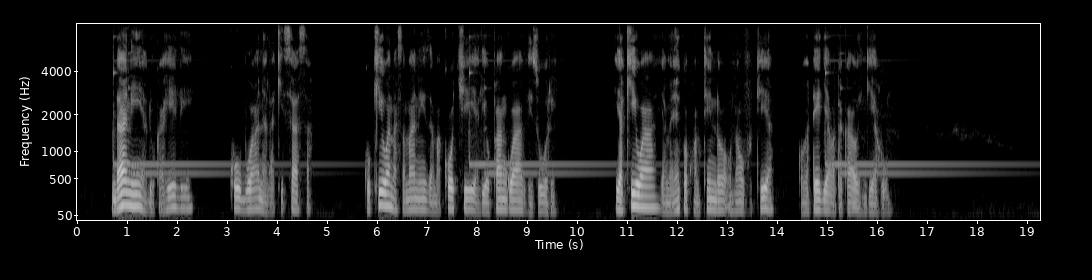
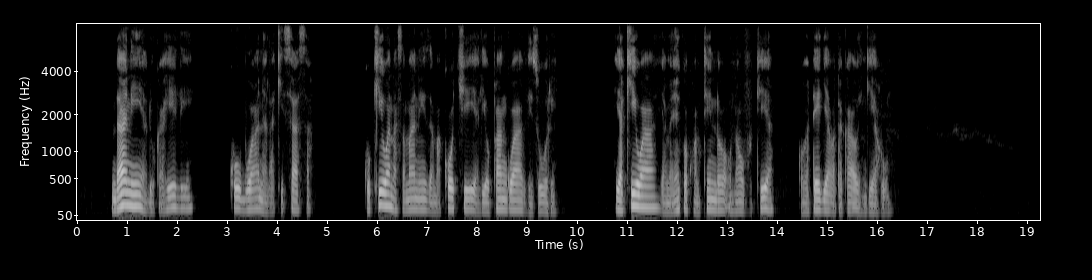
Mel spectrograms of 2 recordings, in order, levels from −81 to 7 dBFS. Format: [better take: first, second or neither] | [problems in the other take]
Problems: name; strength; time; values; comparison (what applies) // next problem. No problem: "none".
second | background sound (Doorbell); 19 dB below the speech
